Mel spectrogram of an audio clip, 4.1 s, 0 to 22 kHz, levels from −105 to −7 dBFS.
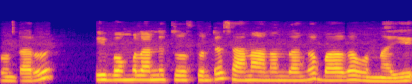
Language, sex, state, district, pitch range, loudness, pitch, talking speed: Telugu, female, Andhra Pradesh, Anantapur, 190-220 Hz, -16 LUFS, 205 Hz, 130 wpm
